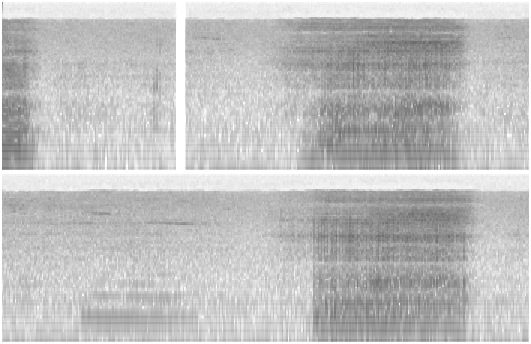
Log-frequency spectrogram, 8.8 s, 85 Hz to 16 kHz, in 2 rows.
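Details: Sleep snoring recorded 2025-05-21: deep rattling snores on breathing in, about every four to five seconds, with a faint whistling breath between.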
